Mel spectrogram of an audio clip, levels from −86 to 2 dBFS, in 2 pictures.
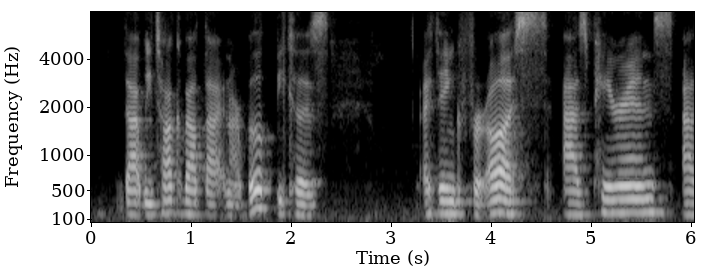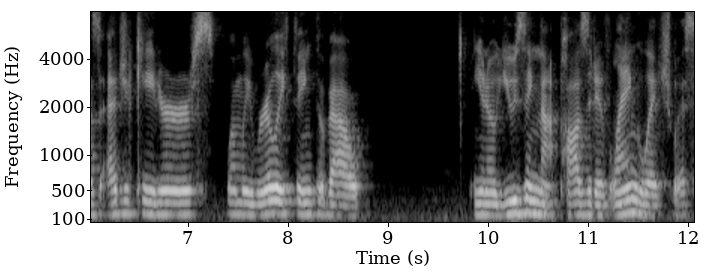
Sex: female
